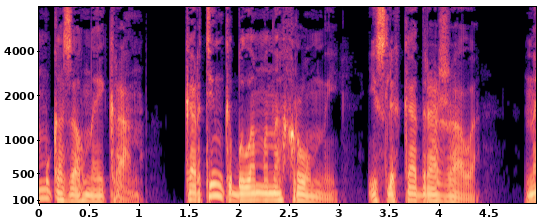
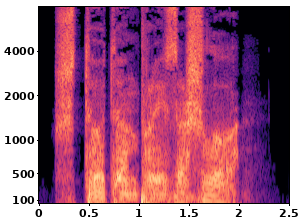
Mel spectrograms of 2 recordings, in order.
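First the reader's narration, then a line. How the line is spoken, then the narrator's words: Strained, choked voice. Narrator (Russian): сдавленным голосом спросил Петр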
